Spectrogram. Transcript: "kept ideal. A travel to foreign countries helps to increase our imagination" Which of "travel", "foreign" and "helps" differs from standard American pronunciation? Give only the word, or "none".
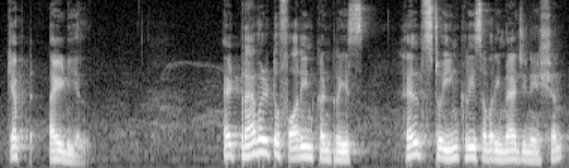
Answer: none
